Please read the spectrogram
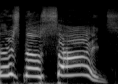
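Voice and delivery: put-on voice, pitched way up, very high. Repeating a line when asked to go higher: even higher put-on voice. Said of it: "Can it any higher?".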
